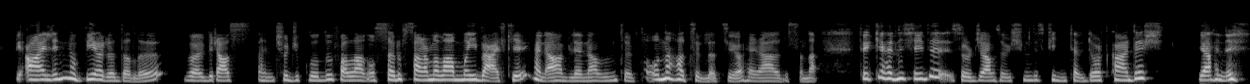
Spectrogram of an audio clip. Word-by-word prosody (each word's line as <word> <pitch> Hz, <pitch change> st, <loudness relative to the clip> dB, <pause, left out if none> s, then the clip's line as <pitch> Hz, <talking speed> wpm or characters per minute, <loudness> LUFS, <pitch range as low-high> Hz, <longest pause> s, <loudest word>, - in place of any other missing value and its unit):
bir -, -, -5 dB
ailenin 225 Hz, +6 st, +4 dB
o 255 Hz, -5 st, +3 dB
bir 235 Hz, 0 st, +5 dB
aradalığı, 170 Hz, -, -2 dB, 0.2 s
böyle 175 Hz, -1 st, -2 dB
biraz, 180 Hz, -1 st, -2 dB
hani 175 Hz, -2 st, -7 dB
çocukluğunu 190 Hz, +1 st, -3 dB
falan. 190 Hz, -4 st, 0 dB
O 180 Hz, -, -2 dB
sarıp 215 Hz, +5 st, 0 dB
sarmalanmayı 215 Hz, -1 st, +4 dB
belki, 195 Hz, +4 st, 0 dB
hani, 200 Hz, -11 st, +1 dB
abilerin, 165 Hz, -1 st, 0 dB
ablaların 170 Hz, +3 st, -4 dB
tarafından, 165 Hz, -4 st, -9 dB
onu 240 Hz, +3 st, +5 dB
hatırlatıyor 165 Hz, -6 st, -3 dB
herhâlde 150 Hz, -2 st, -5 dB
sana. 145 Hz, +2 st, -8 dB, 0.4 s
Peki, 260 Hz, +3 st, +2 dB
hani, 265 Hz, 0 st, +6 dB
şeyi 255 Hz, -1 st, +2 dB
de 355 Hz, -, 0 dB
soracağım 175 Hz, -1 st, -2 dB
tabii, 170 Hz, -2 st, -8 dB
şimdi, 195 Hz, +3 st, -7 dB
film 180 Hz, -2 st, -6 dB
tabii 165 Hz, -3 st, -6 dB
4 190 Hz, 0 st, -2 dB
kardeş, 270 Hz, +8 st, +1 dB, 0.3 s
yani, 210 Hz, +2 st, +4 dB
190 Hz, 165 wpm, -23 LUFS, 170-220 Hz, 0.4 s, hani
